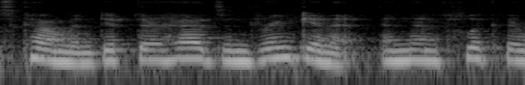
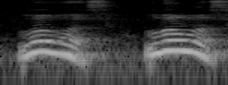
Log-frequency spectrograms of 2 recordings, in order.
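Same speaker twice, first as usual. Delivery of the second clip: much higher and louder, urgent call; 9 semitones higher, 6 dB louder than usual. Acted. Husband calling back to his wife's voice, urgent. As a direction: cry out to her across the dream.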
